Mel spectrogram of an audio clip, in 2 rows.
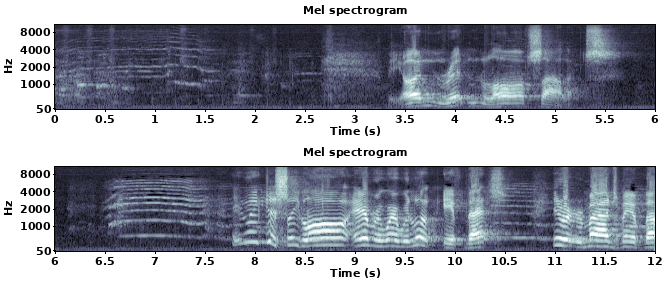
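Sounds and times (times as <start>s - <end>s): congregation chuckling: 0.0s - 2.8s
low electrical hum: 0.0s - 12.0s.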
